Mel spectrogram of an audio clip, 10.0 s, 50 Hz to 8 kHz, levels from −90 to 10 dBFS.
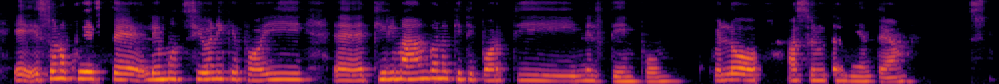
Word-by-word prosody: E 185 -5 -1
e - - 0
sono 255 +4 +3
queste 245 -6 +4
le 225 +1 +1
emozioni 235 +1 +3
che 240 -1 -3
poi, 220 +2 -1 0.2
ehm, 195 0 -1
ti 230 +3 +1
rimangono 235 +3 +3
e 255 - -2
che 235 -2 -2
ti 220 -1 -5
porti 190 -3 -5
nel 180 -2 -7
tempo. 160 -1 -4 0.5
Quello 195 0 +3 0.2
assolutamente 190 -4 -4
ah 150 +3 -6 0.6
S 485 +1 -18
200 Hz, 125 wpm, -24 LUFS, 185-230 Hz, 0.6 s, queste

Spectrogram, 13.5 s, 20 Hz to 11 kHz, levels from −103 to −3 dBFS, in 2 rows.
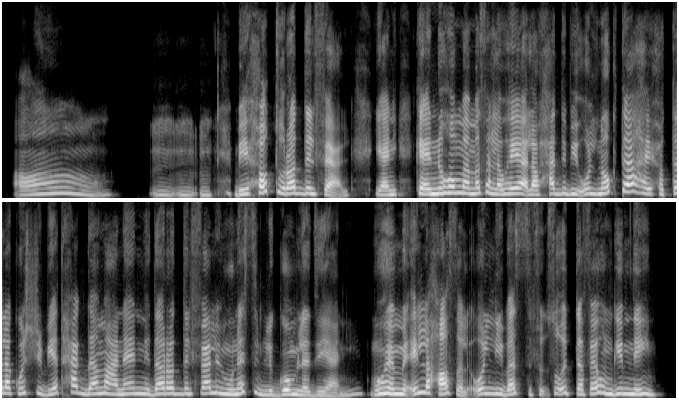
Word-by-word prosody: آه، - - -13
امم 270 -3 -7 0.4
امم 230 -1 -12
امم، 220 0 -10 0.2
بيحُطُّوا 315 - +1
رد 315 0 +2
الفعل، 295 -1 -1 0.3
يعني 245 0 0 0.2
كأن 290 -1 +5
هُم 340 -2 +3
مثلًا 335 +4 -1
لو 270 -3 0
هي 295 +1 +4
لو 255 - +3
حد 285 +2 -3
بيقول 285 +1 -2
نكتة 345 +7 +1 0.2
هيحُط 285 0 -4
لك 325 -1 0
وش 335 +1 -6
بيضحك، 305 +6 -2
ده 290 +1 -1
معناه 295 -2 0
إن 305 -2 -1
ده 285 +2 +1
رد 305 -2 -1
الفعل 315 +3 -2
المناسب 295 +3 0
للجملة 240 0 +1
دي 210 +1 -7
يعني. 220 +8 -8
المهم 290 +2 +5
إيه 275 - 0
اللي 350 -1 +3
حصل؟ 280 - +1
قُل 300 +2 -2
لي 295 -1 0
بس 265 0 -3 0.2
سوء 285 -3 -4
التفاهم 295 +1 -1
جِه 295 +2 0
منين؟ 275 -3 +1
290 Hz, 185 wpm, -24 LUFS, 265-310 Hz, 0.4 s, كأن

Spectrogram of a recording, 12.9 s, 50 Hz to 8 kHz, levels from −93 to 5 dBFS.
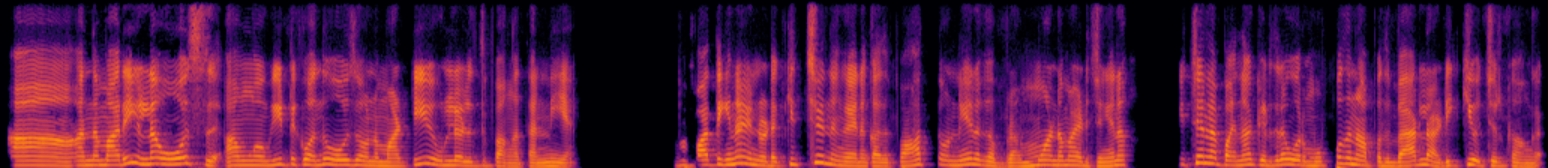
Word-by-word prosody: ஆ - - +5 0.5
அந்த 220 +1 +2
மாரி 230 +4 +4
இல்லனா 275 +2 +4 0.2
ஓஸ்சு, 285 -7 -1 0.2
அவுங்கங்க 215 0 0
வீட்டுக்கு 250 0 0
வந்து 245 +4 -1
ஓசோ 230 -1 -1
ஒண்ண 190 -1 -1
மாட்டி 185 +8 +1 0.2
உள்ள 210 0 -1
இழுத்துப்பாங்க 185 -4 -3
தண்ணிய. 165 +1 0 0.9
இப்ப - - -8
பாத்தீங்கன்னா 245 +4 +3
என்னோட 205 -4 +1
கிச்சனுங்க, 260 - 0
எனக்கு 180 0 -1
அத 170 - -3
பாத்த 245 +3 -3
உடனே 215 +2 -2
எனக்கு 205 -6 -1
பிரம்மாண்டமா 210 +5 0
ஆகிடுச்சுங்க. 185 -1 -1
ஏன்னா 225 - 0 0.4
கிட்சன்ல 295 +4 +1
பாத்தீங்கன்னா, 230 +2 0
கிட்டத்தட்ட 230 +3 0
ஒரு 205 - -4
30, 195 +8 -2
40 195 -4 -2
பேரல் 215 +4 +3
அடுக்கி 190 +6 -2
வச்சிருக்காங்க. 180 -5 -4
215 Hz, 165 wpm, -23 LUFS, 190-245 Hz, 0.9 s, ஆ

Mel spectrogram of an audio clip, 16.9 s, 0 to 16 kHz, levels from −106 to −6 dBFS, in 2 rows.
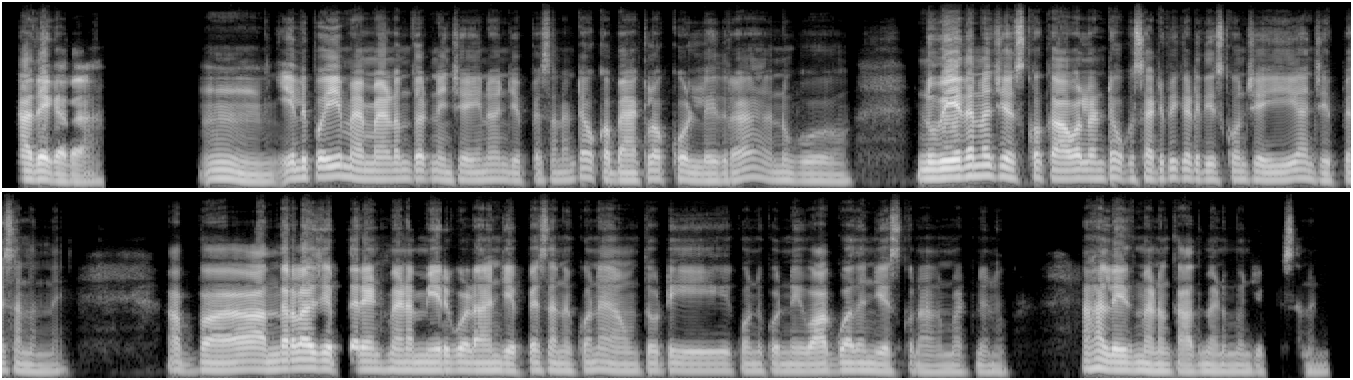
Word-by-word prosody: అదే 125 0 +7
గదా! 90 -2 +1 0.8
హ్మ్. 125 -7 -2 0.2
ఎళ్ళిపోయి 150 +4 +5
మా 130 - +5
మేడం 125 +1 +3
తోటి 130 -1 0
"నేను 110 -2 -4
చేయను" 115 +1 -2
అని 115 -2 -6
జెప్పేసనంటే, 110 +5 -8
"ఒక 115 - -2
బ్యాక్‌లాగ్ 110 +4 -1
కూడా 115 -4 -1
లేదురా. 105 +5 -3 0.2
నువ్వూ, 100 -2 -6 0.7
నువ్వు 130 +1 +6
ఏదైనా 165 +3 +7
చేసుకో. 140 -2 +2
కావాలంటే 130 +2 +3
ఒక 125 - -4
సర్టిఫికేట్ 130 0 -2
తీసుకొని 120 +1 -5
చెయ్యి" 110 +1 -1
అని 120 -4 -6
చెప్పేసనంది. 100 -3 -8 0.7
అబ్బా! 110 +5 -1 0.3
అందరిలా 125 +3 +5
జెప్తారు 120 0 +2
ఏంటి 115 0 -5
మేడం 110 0 +2
మీరు 110 0 +2
గూడా 110 -1 +2
అని, 110 - -4
జెప్పేసనుకోని. 110 +1 -5
ఆమె 95 0 -8
తోటీ 105 +1 -6 0.4
కొన్ని, 100 0 -8
కొన్ని 95 0 -5
వాగ్వాదం 105 +1 -2
చేసుకున్నాను 90 -2 -8
అనమాట 85 -1 -11
నేను. 85 -1 -12 0.5
అహా! 130 +1 +2
లేదు 110 -1 +2
మేడం 95 -1 -3
కాదు 90 - -4
మేడం 90 0 -8
అని 90 - -11
జెప్పేసాను. 85 0 -13
110 Hz, 180 wpm, -24 LUFS, 100-125 Hz, 0.8 s, అదే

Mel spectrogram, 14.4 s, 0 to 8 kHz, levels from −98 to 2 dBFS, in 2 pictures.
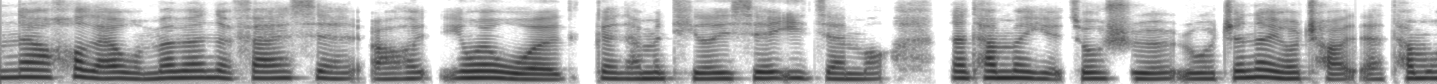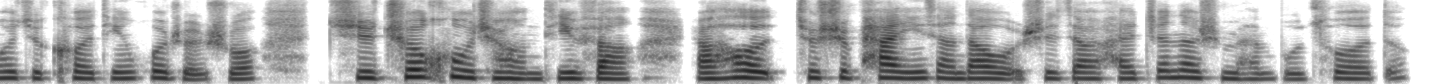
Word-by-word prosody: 那 260 -1 +2
后 280 +2 +1
来 220 -4 +2
我 210 -2 -1
慢 220 +4 +1
慢 240 0 +2
地 235 -2 -1
发 225 0 -1
现 230 -2 -5
然 195 0 -5
后 215 +1 -3
因 230 0 -1
为 235 - +5
我 200 -5 +3 0.2
跟 215 -2 -2
他 205 - -2
们 210 0 +1
提 210 -1 -5
了 205 - +1
一 - - +1
些 220 +1 0
意 230 0 -3
见 205 -3 -4
嘛， 195 +1 -6 0.3
那 230 - +2
他 235 +1 +2
们 235 -2 +3
也 200 -1 -4
就 210 0 -2
是， 205 -1 -2
如 200 -1 -3
果 205 - -1
真 240 +4 +1
的 260 -1 +4
有 215 -2 +2
吵 185 -3 -3
架， - - -8
他 190 - -3
们 220 +1 +1
会 225 0 +1
去 225 -1 -4
客 215 +1 -2
厅 215 +1 -2
或 230 0 0
者 190 -4 -4
说 195 +2 -3 0.3
去 235 -1 +2
车 265 +4 +5
库 255 +2 +3
这 225 -1 0
种 200 -2 +1
地 215 +1 +1
方， 205 -1 +2 0.3
然 205 0 +4
后 230 0 +5
就 235 - -1
是 235 +1 0
怕 235 +1 +6
影 220 0 +2
响 225 -2 -1
到 215 0 +4
我 200 - -2
睡 215 - -2
觉， 210 0 -1
还 210 0 -3
真 245 +4 -2
的 245 -1 +3
是 235 -2 -7
蛮 195 -1 -5
不 190 -1 -8
错 205 +1 -4
的。 220 +3 -14
215 Hz, 300 characters per minute, -21 LUFS, 205-230 Hz, 0.3 s, 怕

